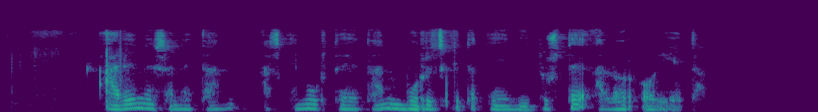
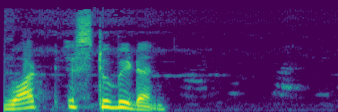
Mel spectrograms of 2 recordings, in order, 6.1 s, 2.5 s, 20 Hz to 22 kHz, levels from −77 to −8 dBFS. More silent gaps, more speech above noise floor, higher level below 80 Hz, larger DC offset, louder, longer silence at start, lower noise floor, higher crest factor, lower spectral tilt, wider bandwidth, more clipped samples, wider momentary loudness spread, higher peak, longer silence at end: neither; second, 37 dB vs 42 dB; second, -76 dBFS vs -52 dBFS; neither; second, -40 LUFS vs -15 LUFS; first, 0.25 s vs 0.05 s; first, -78 dBFS vs -56 dBFS; first, 28 dB vs 16 dB; about the same, -4 dB/octave vs -4.5 dB/octave; second, 8 kHz vs 16 kHz; neither; first, 18 LU vs 7 LU; second, -14 dBFS vs -2 dBFS; second, 0.85 s vs 1.3 s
